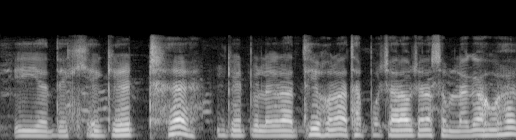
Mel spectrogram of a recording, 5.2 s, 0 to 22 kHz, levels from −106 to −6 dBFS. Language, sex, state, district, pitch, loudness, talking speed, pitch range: Hindi, male, Bihar, Jahanabad, 145 Hz, -28 LUFS, 175 wpm, 135-155 Hz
